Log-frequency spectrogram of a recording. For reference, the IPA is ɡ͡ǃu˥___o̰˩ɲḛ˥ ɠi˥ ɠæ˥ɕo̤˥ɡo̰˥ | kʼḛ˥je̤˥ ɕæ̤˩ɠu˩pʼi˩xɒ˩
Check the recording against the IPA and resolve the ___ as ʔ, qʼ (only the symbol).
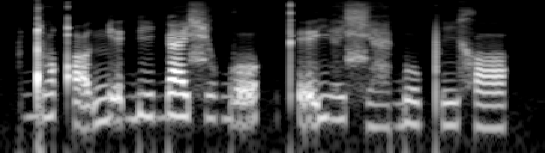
qʼ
